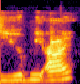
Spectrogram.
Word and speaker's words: Ubi: the movie name is ubi yeah it's spelled ubi and i i just i but i call it ub okay okay yeah and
